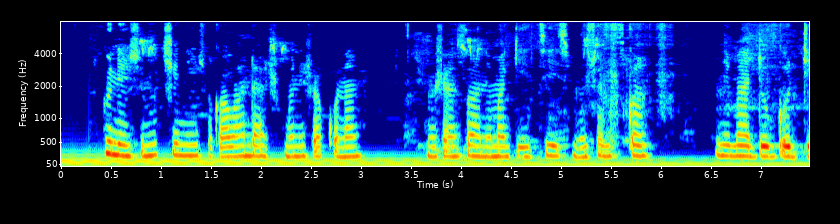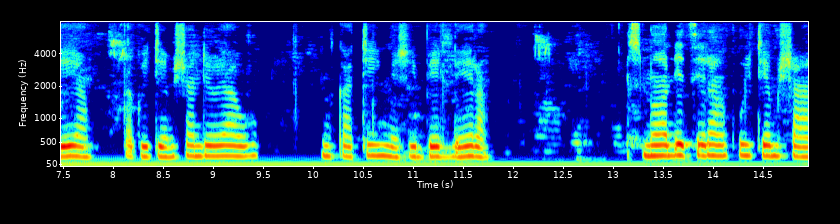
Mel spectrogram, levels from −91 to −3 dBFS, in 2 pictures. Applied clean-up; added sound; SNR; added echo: none; Piano; 15 dB; none.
